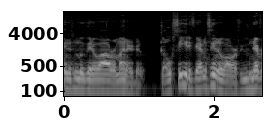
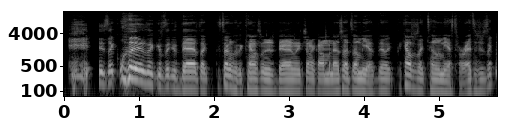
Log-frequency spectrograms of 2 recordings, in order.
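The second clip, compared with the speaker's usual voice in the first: ordinary delivery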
